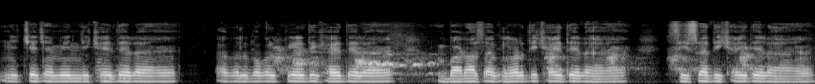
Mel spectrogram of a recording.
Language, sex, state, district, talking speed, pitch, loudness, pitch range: Hindi, male, Bihar, Patna, 175 wpm, 140 Hz, -15 LUFS, 135-145 Hz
